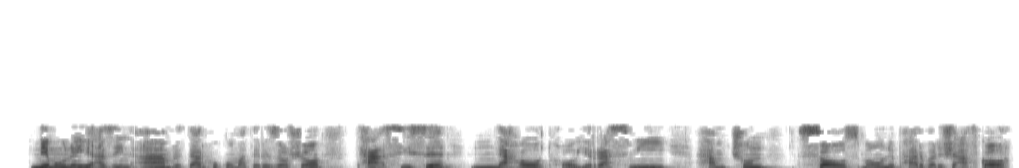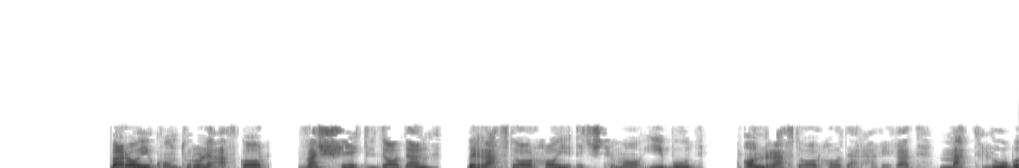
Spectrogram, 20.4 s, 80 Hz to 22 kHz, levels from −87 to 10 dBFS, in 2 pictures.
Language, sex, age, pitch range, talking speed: Persian, male, 60-79, 105-140 Hz, 85 wpm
